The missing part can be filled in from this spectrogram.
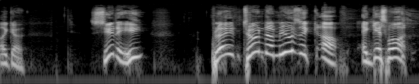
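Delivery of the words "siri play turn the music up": slow, high, deliberate put-on Indian accent. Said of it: "Why were you Indian?".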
